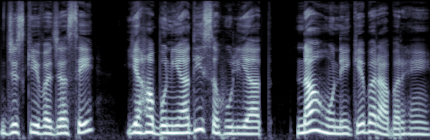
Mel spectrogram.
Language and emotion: Urdu, neutral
